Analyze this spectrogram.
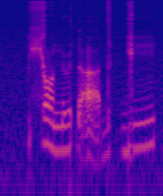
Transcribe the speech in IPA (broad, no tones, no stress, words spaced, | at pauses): çɔnɯ ɗa̰d | ɡi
